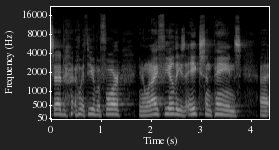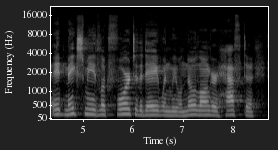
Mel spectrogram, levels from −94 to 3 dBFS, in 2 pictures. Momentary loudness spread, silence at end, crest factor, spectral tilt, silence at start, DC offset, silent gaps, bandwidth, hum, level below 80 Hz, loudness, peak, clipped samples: 12 LU; 0.1 s; 22 dB; -2.5 dB/octave; 0 s; under 0.1%; none; 16.5 kHz; none; under -90 dBFS; -41 LUFS; -22 dBFS; under 0.1%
